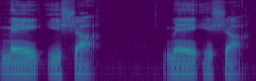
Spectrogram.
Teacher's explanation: because the stress is on the final syllable, sha is tonic, ish is pretonic, me is open and propertonic.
